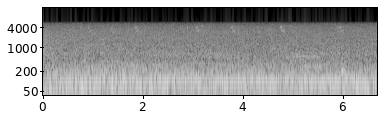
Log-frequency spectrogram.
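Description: Steady rain falling, the drops splashing into the surface of a water-filled rain barrel, over a constant low hum.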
